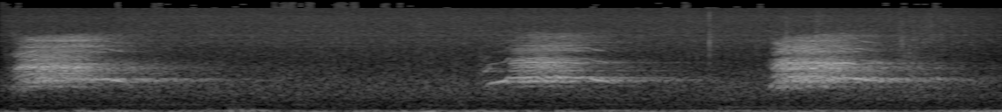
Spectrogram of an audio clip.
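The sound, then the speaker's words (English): Three loud, raspy fox cries ring out with short pauses between them, each a strained, high-pitched scream lasting about a second, over a low background rumble. “Have you ever thought a fox cry sounded like a woman's scream?”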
